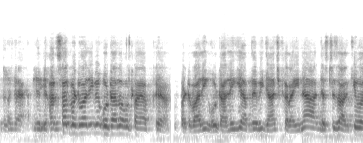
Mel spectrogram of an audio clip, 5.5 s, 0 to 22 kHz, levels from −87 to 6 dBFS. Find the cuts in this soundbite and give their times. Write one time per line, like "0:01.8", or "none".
0:02.6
